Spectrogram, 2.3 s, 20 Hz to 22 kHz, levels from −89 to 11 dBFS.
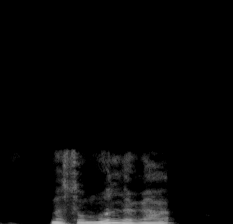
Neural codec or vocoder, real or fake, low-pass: codec, 16 kHz, 8 kbps, FreqCodec, smaller model; fake; 7.2 kHz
